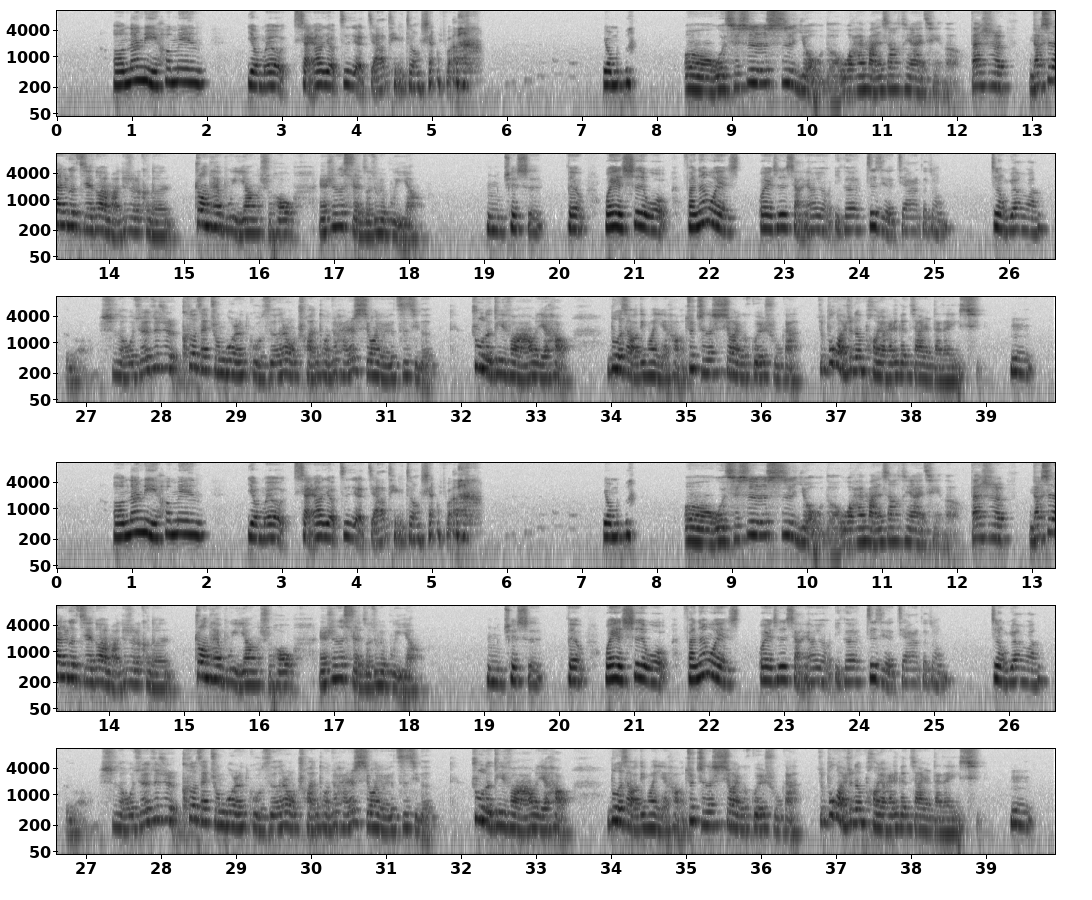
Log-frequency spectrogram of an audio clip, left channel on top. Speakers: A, on the left; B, on the left.
A: 哦，那你后面有没有想要有自己的家庭这种想法？<laughs> 有吗？
B: 嗯，我其实是有的，我还蛮相信爱情的。但是你知道现在这个阶段嘛，就是可能状态不一样的时候，人生的选择就会不一样。
A: 嗯，确实，对，我也是，我反正我也是，我也是想要有一个自己的家这种这种愿望。
B: 嗯，是的，我觉得就是刻在中国人骨子的那种传统，就还是希望有一个自己的住的地方然后也好，落脚的地方也好，就真的是希望有个归属感，就不管是跟朋友还是跟家人待在一起。
A: 嗯。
